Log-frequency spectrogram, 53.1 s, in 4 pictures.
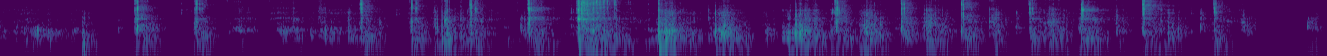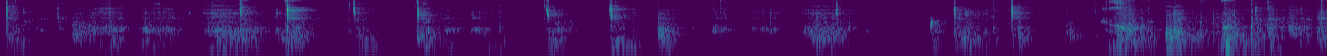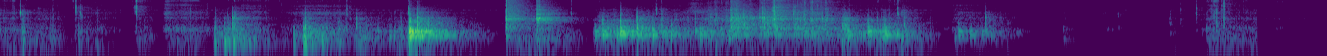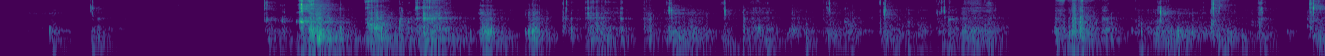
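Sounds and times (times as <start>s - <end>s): crisp crunching and chewing: 1.4s - 12.6s, 22.7s - 28.2s, 42.5s - 53.0s.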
